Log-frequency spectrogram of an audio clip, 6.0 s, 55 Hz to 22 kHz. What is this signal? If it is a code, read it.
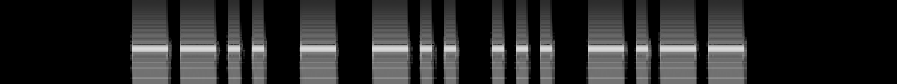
Morse code, heard as a keyed tone, about 15 wpm, 700 Hz. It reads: ZTDSY
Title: Code Groups - 5 Letters - 15wpm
